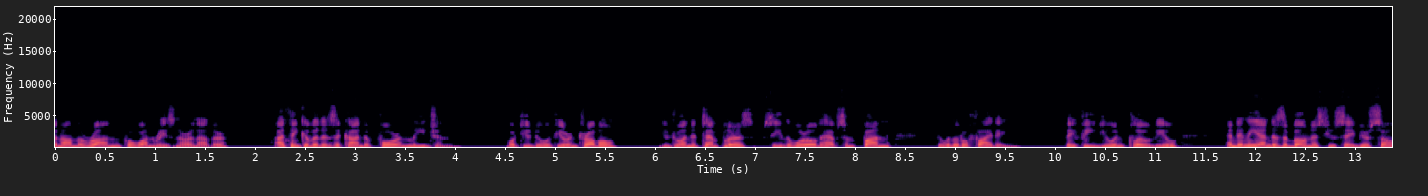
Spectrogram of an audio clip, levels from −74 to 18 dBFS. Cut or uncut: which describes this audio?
uncut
